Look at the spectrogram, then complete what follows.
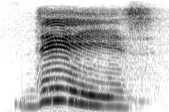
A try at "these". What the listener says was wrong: Okay, give me a good TH sound. These. These.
